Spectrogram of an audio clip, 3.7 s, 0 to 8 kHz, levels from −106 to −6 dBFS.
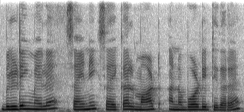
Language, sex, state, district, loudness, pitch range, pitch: Kannada, female, Karnataka, Bangalore, -15 LUFS, 185-220 Hz, 200 Hz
